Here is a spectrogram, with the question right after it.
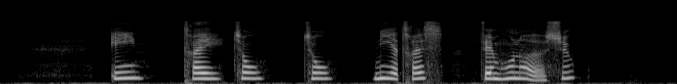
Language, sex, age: Danish, female, 38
